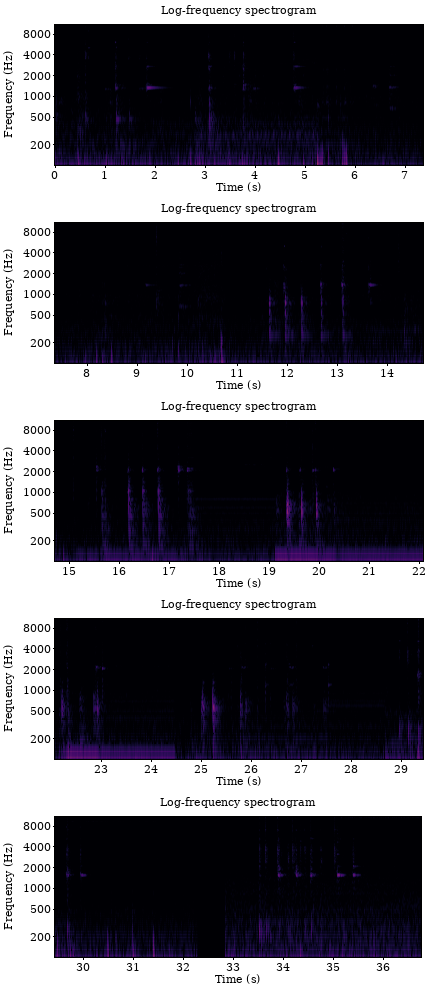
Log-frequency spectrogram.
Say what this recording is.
Tl light startup
A Couple of sound samples put together in one file...i recorded some of our Tl-lights for a logo sequence i made en decided to put it up for you guys!
Enjoy!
